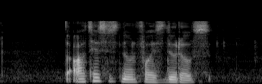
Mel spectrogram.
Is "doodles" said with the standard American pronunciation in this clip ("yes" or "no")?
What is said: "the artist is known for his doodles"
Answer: no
